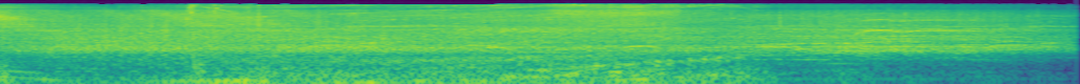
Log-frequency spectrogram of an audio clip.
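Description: Outro of an electronic pop track: the vocals stop and a dense noisy wash with heavy bass carries on, the bass dropping out about three and a half seconds in. The remaining noise then slowly fades.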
